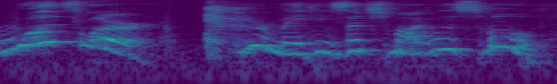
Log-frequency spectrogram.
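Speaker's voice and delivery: the Lorax scolding the Onceler over the smog. Acted. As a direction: scold in a high little voice. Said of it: "he cried with a truffle in his throat".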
